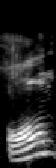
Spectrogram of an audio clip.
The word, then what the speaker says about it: Om: So what is the right way of pronunciation? Om, so say Om or A, O. Om is right.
